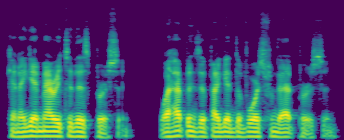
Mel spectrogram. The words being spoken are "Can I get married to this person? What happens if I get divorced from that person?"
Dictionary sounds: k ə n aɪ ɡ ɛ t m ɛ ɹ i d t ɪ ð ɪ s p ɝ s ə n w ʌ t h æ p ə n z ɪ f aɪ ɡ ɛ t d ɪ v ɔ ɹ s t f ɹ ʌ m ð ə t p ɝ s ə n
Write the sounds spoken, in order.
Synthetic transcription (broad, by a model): k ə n aɪ ɡ ɛ t m ɛ ɹ i d t ɪ ð ɪ s p ɝ s ə n w ʌ t h æ p ə n z ɪ f aɪ ɡ ɛ t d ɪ v ɔ ɹ s f ɹ ʌ m ð ə t p ɝ s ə n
